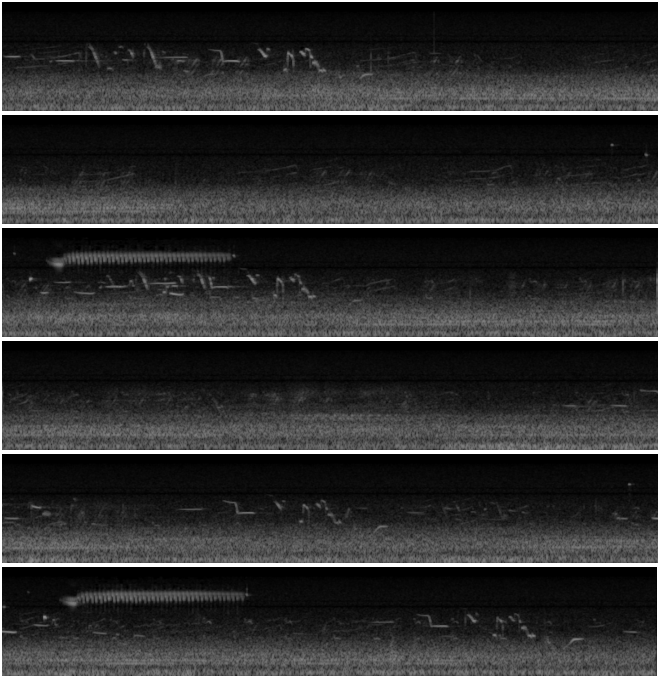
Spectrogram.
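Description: Grasshopper sparrow singing twice, about fifteen seconds apart: each song is a thin, very high buzz lasting about a second. Scattered short high chirps and ticks and a steady low background noise run throughout.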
